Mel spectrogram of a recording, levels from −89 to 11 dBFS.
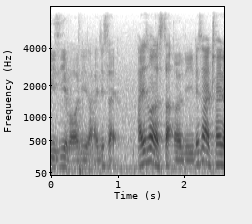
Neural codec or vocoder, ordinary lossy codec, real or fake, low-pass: none; none; real; 7.2 kHz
